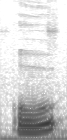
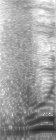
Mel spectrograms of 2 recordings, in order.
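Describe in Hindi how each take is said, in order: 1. शब्द सीधे स्वर से शुरू होता है। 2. शब्द w की आवाज़ से शुरू होता है।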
